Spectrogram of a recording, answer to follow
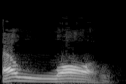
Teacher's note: فلما نقول الله صار لفظ الجلالة قبله همزة مفتوحة أ، فعندئذ تفخم لامه ونقول الله.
